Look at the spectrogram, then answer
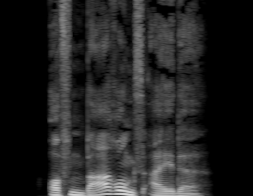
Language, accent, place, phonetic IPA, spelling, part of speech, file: German, Germany, Berlin, [ɔfn̩ˈbaːʁʊŋsˌʔaɪ̯də], Offenbarungseide, noun, De-Offenbarungseide.ogg
- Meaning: 1. nominative/accusative/genitive plural of Offenbarungseid 2. dative singular of Offenbarungseid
